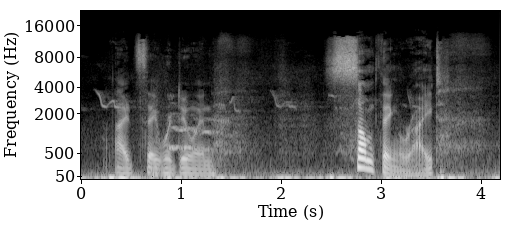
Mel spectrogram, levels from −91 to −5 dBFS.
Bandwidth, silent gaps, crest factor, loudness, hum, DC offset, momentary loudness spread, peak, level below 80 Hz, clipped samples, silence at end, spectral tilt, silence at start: 13.5 kHz; none; 24 dB; -23 LUFS; none; under 0.1%; 20 LU; 0 dBFS; -38 dBFS; under 0.1%; 0 s; -5 dB/octave; 0 s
